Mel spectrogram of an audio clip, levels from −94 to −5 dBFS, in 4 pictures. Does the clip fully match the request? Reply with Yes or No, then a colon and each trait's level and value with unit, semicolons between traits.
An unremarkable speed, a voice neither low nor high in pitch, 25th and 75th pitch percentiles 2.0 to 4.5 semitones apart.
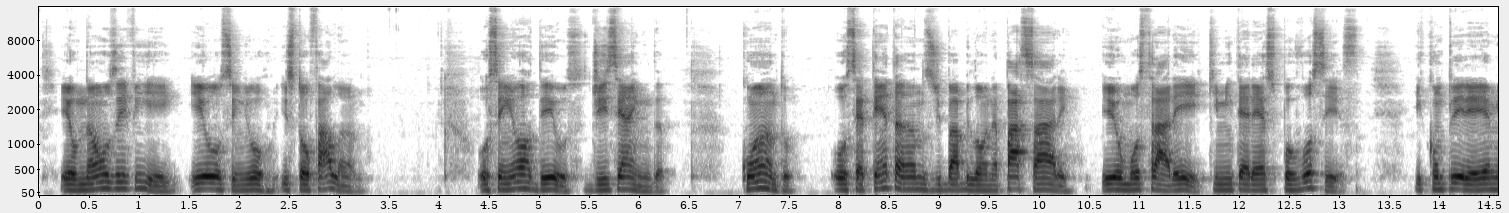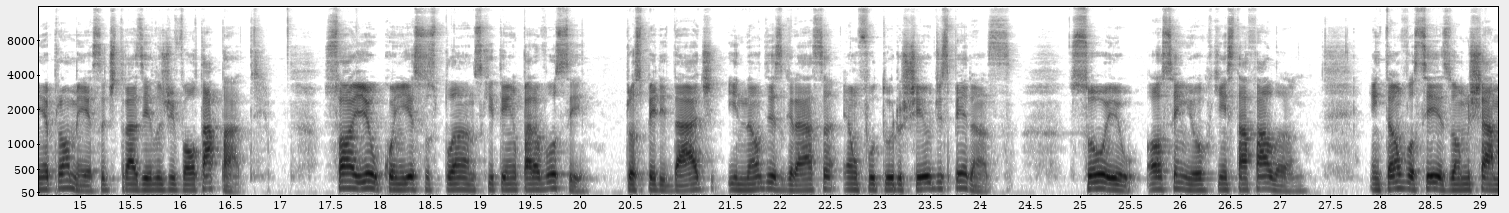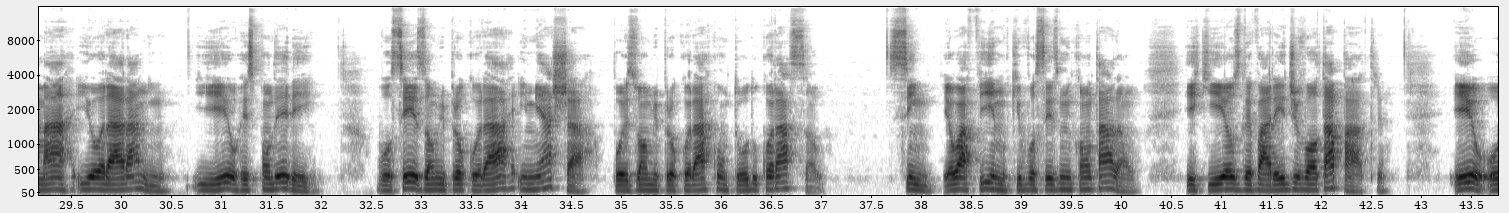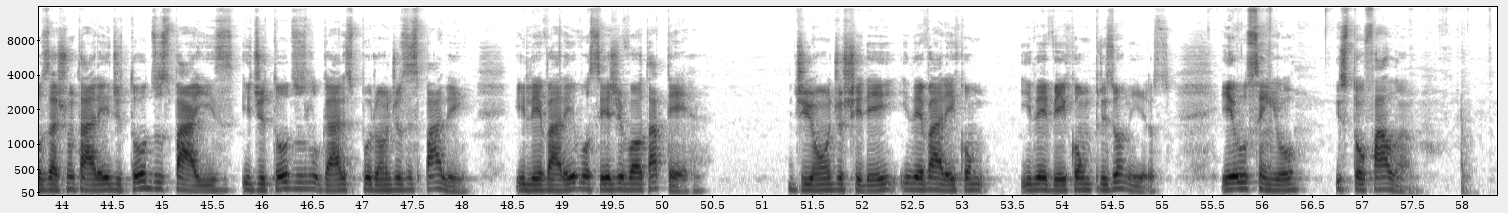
No: average, 150 wpm; low, 115 Hz; narrow, 2.5 semitones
